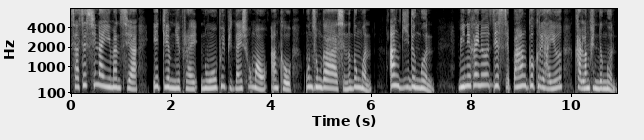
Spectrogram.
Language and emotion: Bodo, fearful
